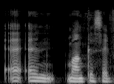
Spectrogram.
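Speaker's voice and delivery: plain reading voice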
